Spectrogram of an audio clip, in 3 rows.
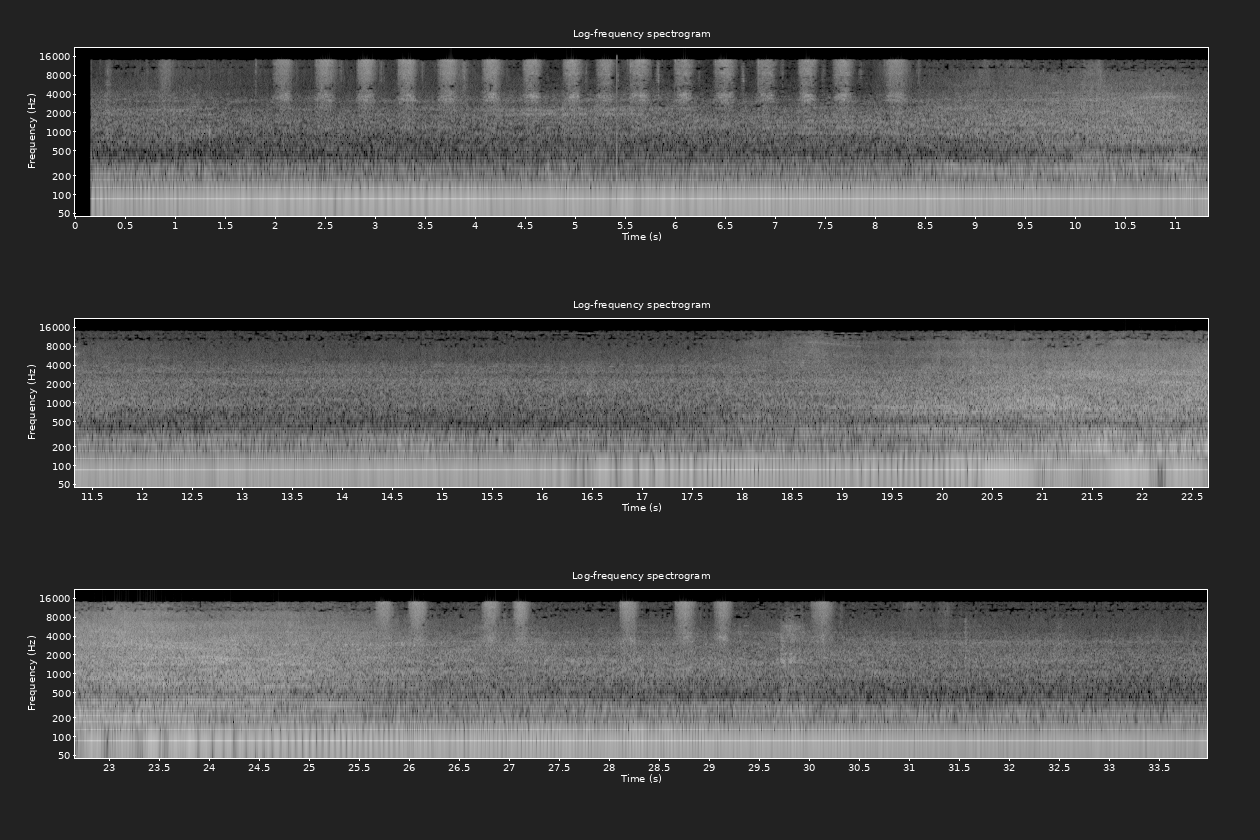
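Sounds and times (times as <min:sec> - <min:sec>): spray bottle spraying: 0:01.8 - 0:08.4, 0:25.7 - 0:27.3, 0:28.1 - 0:29.3, 0:30.0 - 0:30.3.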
